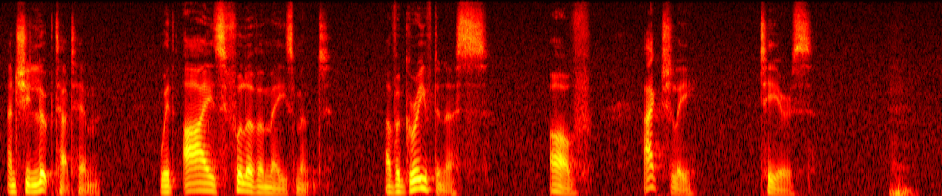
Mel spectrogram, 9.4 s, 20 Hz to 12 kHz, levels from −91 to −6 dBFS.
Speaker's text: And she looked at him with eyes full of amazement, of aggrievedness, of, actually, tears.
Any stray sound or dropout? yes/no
yes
